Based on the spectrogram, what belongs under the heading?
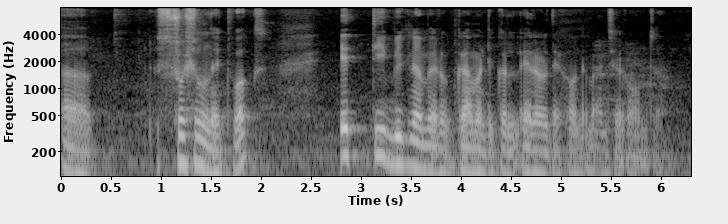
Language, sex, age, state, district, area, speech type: Nepali, male, 30-45, West Bengal, Darjeeling, rural, spontaneous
